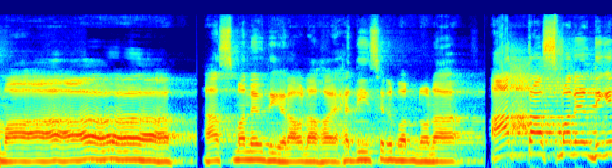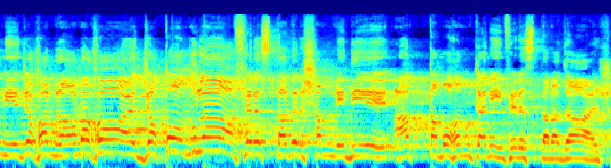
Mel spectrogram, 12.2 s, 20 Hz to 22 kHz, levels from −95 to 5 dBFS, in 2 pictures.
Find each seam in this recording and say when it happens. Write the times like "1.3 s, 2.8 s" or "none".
1.9 s, 4.7 s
